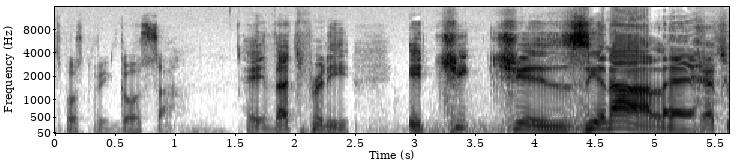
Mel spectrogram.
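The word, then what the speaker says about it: Gose: Oh, I've actually pronounced this wrong all the way, and the kid at the Bev always pronounced it Gosa, and that's how you're supposed to.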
